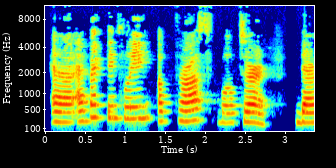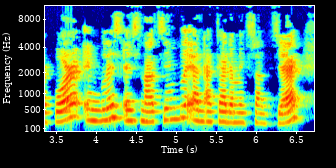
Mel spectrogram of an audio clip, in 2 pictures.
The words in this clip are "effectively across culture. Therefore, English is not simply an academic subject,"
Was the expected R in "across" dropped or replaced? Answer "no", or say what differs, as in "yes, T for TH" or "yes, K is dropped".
no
